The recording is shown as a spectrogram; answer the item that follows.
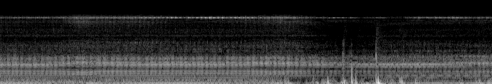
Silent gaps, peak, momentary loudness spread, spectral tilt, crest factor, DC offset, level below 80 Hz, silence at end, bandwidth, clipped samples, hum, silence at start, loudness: none; 0 dBFS; 8 LU; -5 dB/octave; 24 dB; under 0.1%; -30 dBFS; 0 s; 11 kHz; under 0.1%; none; 0 s; -27 LUFS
